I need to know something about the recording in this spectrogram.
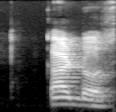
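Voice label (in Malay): "kardus", Malay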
